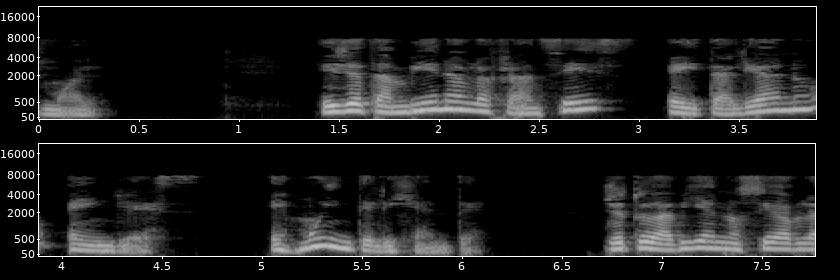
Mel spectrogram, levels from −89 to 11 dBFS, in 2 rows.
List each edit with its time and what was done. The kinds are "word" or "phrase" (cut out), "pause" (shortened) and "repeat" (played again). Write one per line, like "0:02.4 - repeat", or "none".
none

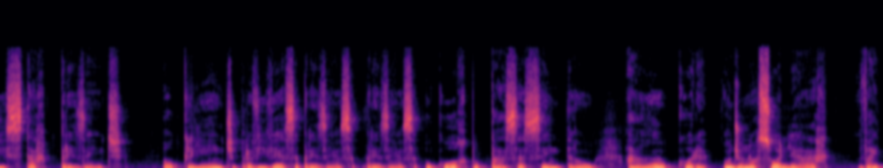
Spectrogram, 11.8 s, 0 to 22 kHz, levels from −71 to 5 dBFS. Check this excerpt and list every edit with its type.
0:02.2 - phrase
0:04.9 - repeat
0:09.5 - pause

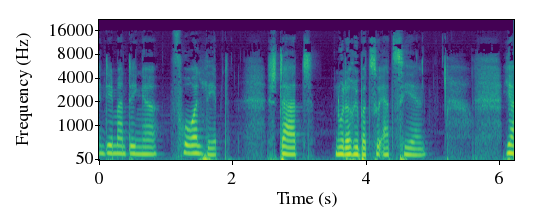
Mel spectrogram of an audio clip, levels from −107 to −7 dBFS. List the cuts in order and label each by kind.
0:03.3 - pause

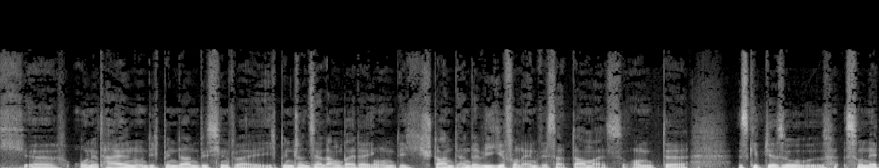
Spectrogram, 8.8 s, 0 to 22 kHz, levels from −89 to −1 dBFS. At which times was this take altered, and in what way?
0:01.0 - word
0:02.3 - word
0:03.7 - word
0:04.6 - word

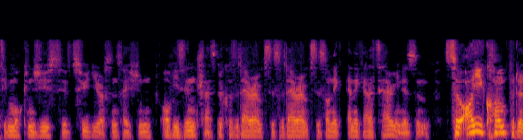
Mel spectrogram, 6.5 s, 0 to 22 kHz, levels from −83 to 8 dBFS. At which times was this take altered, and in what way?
0:01.9 - pause
0:03.5 - repeat

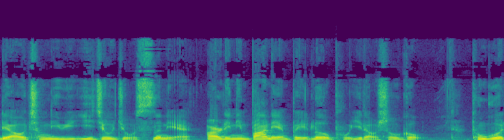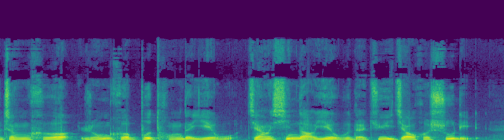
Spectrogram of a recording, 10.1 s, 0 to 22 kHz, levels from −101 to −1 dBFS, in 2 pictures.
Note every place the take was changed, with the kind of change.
0:07.4 - pause

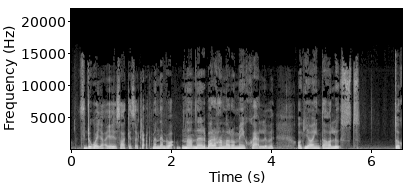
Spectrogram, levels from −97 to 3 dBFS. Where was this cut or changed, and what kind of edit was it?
none

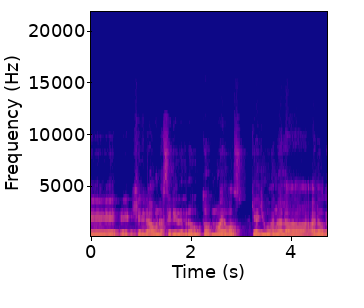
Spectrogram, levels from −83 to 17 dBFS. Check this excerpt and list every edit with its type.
0:03.2 - pause

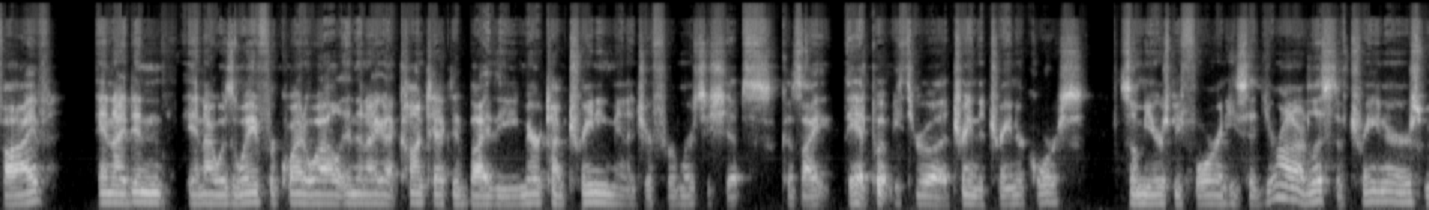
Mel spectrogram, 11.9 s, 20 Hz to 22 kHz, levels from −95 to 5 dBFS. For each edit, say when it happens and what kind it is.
0:01.5 - pause
0:09.2 - pause

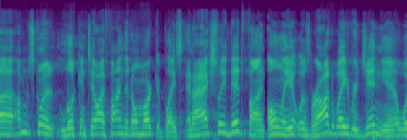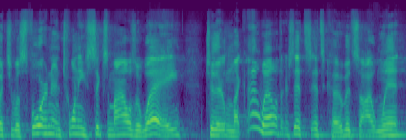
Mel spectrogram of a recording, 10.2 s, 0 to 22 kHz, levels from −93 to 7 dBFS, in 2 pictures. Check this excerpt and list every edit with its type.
0:03.3 - word
0:03.9 - word
0:07.9 - word

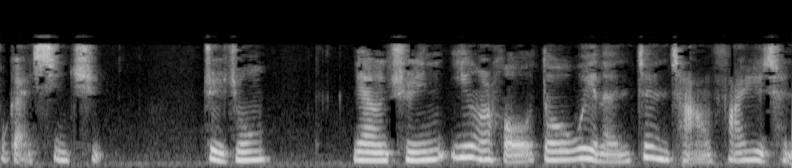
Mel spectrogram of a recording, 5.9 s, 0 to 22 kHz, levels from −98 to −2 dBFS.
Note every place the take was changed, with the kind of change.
none

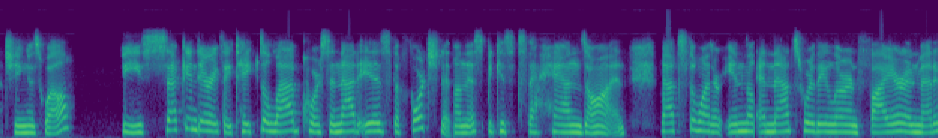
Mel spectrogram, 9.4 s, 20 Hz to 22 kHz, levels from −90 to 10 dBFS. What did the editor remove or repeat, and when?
0:02.2 - word
0:02.6 - word
0:04.5 - word
0:07.1 - word
0:07.5 - word

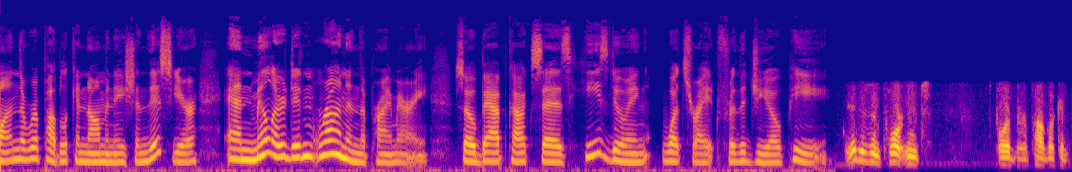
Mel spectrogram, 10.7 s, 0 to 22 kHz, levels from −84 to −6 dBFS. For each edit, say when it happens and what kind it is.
0:08.3 - pause

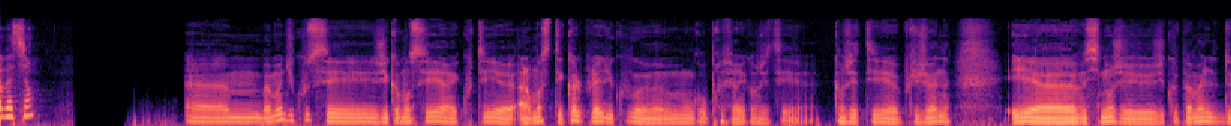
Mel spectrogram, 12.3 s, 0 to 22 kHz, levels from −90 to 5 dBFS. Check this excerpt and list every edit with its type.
none

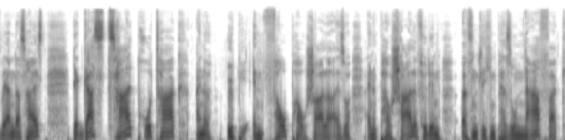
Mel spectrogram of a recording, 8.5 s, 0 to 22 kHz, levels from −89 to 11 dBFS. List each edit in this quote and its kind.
none

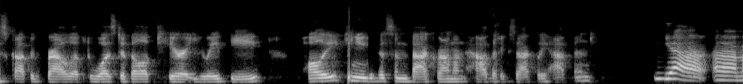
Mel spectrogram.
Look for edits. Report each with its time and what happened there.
none

